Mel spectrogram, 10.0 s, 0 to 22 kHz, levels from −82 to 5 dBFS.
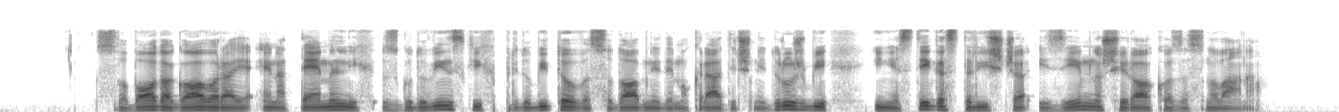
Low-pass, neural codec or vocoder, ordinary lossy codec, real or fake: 7.2 kHz; none; none; real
